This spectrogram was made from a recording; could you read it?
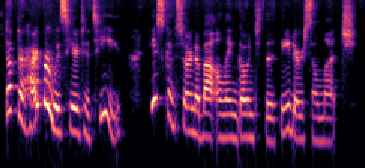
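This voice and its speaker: A teenage woman playing a sweet, unflappable elderly aunt, genteel and gently scolding, in a high school radio play. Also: lively intonation, normal speed. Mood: sweet, fussing.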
